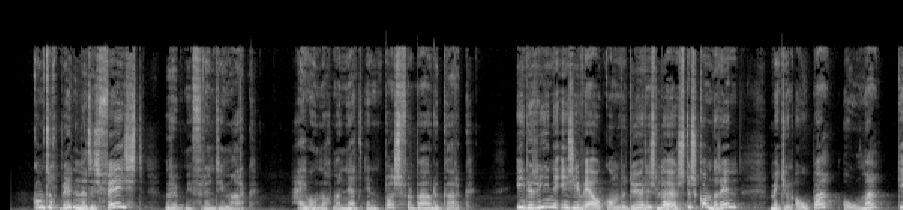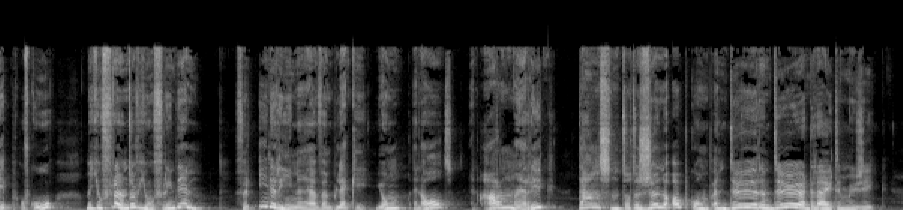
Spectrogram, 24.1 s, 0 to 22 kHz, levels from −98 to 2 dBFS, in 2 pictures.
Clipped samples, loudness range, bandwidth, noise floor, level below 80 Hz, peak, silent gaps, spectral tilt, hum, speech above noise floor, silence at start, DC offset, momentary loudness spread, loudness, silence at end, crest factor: under 0.1%; 6 LU; 17.5 kHz; -58 dBFS; -54 dBFS; -6 dBFS; none; -5 dB/octave; none; 37 dB; 0.45 s; under 0.1%; 12 LU; -22 LUFS; 0.4 s; 16 dB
